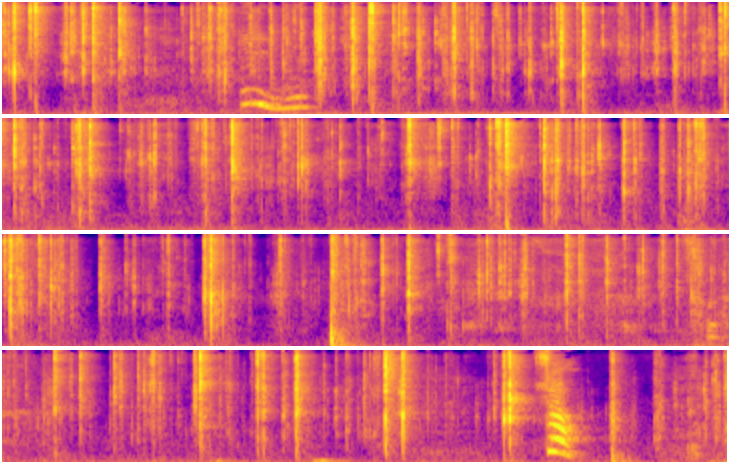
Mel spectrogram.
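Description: Small plastic Tobot mini transforming toys being twisted and snapped between car and robot form by hand: a rapid, irregular run of small plastic clicks and snaps.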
